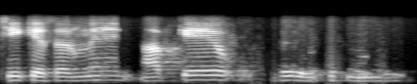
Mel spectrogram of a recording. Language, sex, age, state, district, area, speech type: Hindi, male, 18-30, Madhya Pradesh, Ujjain, rural, conversation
